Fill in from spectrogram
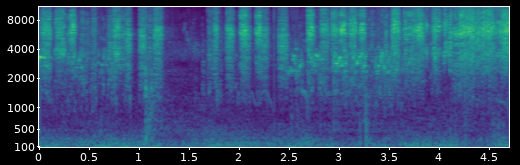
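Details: Aviary flock of budgerigars singing and chirping: a rasping, scratchy wall of high chatter that drops briefly after one second, then resumes in rapid overlapping chirps.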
